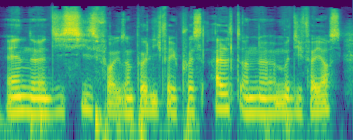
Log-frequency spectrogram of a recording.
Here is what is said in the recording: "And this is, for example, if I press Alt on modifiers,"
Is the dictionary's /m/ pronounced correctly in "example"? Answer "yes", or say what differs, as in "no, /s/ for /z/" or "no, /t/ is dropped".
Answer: no, /m/ is dropped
